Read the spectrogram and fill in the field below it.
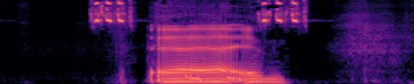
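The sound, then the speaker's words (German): A digital cricket chirping sound effect: short, bright, high-pitched chirp bursts around a louder buzzy synthetic tone lasting under a second, then a faint hiss fading out. No one speaks. “Diese das Crickets, digitale Zirbis.”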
